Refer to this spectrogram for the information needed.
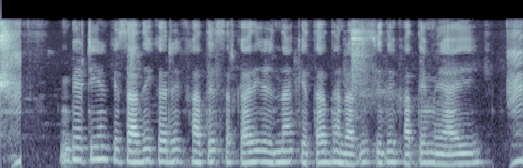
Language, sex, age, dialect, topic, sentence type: Bhojpuri, female, <18, Western, banking, question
